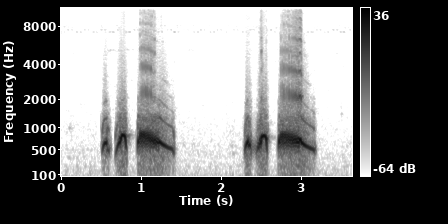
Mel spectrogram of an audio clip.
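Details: Spotted dove lure call used to provoke a rival male, two short rising coos followed by a longer falling coo, the three-note phrase given twice about two seconds apart, clean with no other sounds.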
